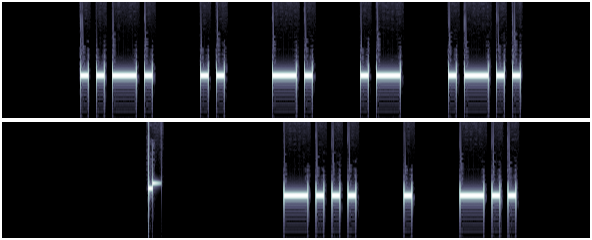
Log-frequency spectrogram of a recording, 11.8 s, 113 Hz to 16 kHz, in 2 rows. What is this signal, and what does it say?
Morse code, heard as a keyed tone, about 15 wpm, spaced as for 11 wpm, 700 Hz. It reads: FINAL BED
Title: 2x Character Spacing - Top 500 Words - 15wpm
